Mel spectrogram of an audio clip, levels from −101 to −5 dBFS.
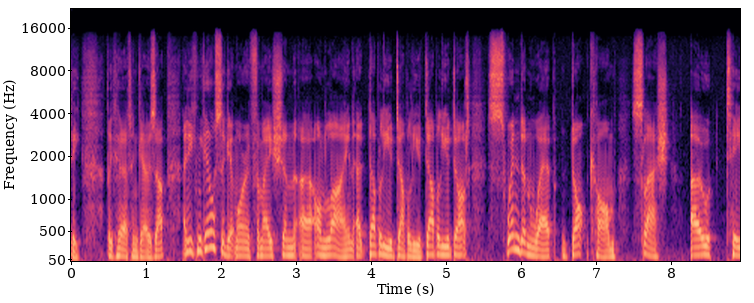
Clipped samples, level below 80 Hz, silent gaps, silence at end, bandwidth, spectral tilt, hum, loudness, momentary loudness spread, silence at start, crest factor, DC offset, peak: under 0.1%; -48 dBFS; none; 0 s; 15.5 kHz; -5 dB/octave; none; -23 LUFS; 5 LU; 0 s; 12 dB; under 0.1%; -10 dBFS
